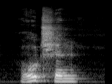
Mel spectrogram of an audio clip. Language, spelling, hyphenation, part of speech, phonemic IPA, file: Dutch, roetsjen, roet‧sjen, verb, /ˈrutʃə(n)/, Nl-roetsjen.ogg
- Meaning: to rapidly glide or slide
